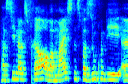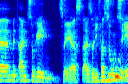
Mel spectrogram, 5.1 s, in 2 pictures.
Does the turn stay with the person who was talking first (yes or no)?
yes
